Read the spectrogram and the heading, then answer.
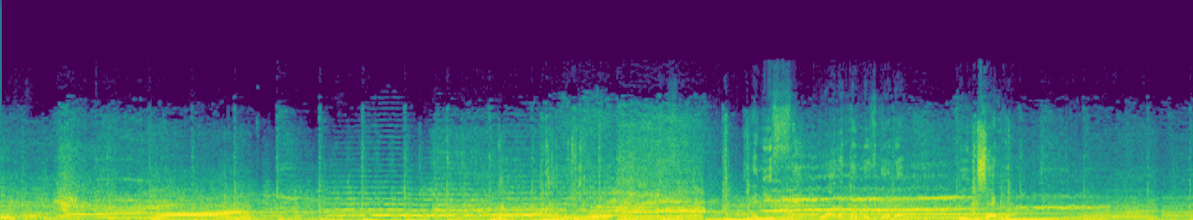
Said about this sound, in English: Just picture Vin Diesel and The Rock just driving fucking cars into each other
